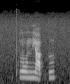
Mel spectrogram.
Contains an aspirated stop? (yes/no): yes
